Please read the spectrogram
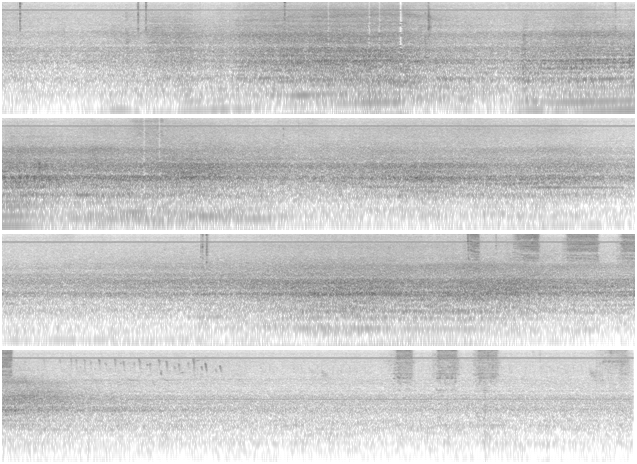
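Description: Cloth rubbing and brushing right against the microphone, a rough rustle that swells and fades in several long waves, with a few sharp clicks about three quarters of the way through.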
